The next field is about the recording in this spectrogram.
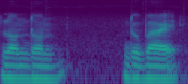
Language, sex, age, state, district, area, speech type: Assamese, male, 30-45, Assam, Nagaon, rural, spontaneous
